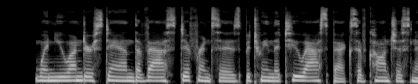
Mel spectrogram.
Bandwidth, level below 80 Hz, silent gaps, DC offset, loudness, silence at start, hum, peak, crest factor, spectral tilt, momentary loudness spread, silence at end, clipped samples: 16 kHz; -52 dBFS; none; under 0.1%; -20 LUFS; 0.35 s; none; -6 dBFS; 14 dB; -4 dB/octave; 5 LU; 0 s; under 0.1%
